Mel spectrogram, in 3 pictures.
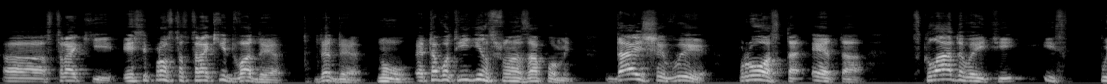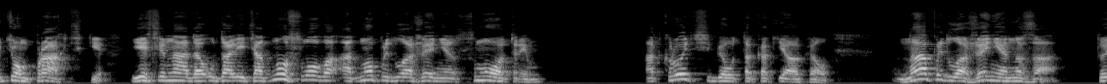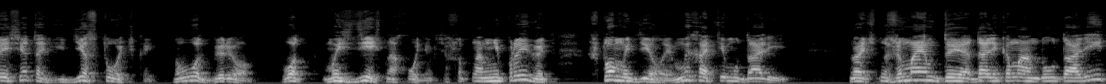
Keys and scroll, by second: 3.1 typing, 31.4 d.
